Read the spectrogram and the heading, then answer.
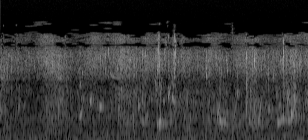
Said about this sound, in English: I found a brook. Oh, let's see. Oh, it's so big.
